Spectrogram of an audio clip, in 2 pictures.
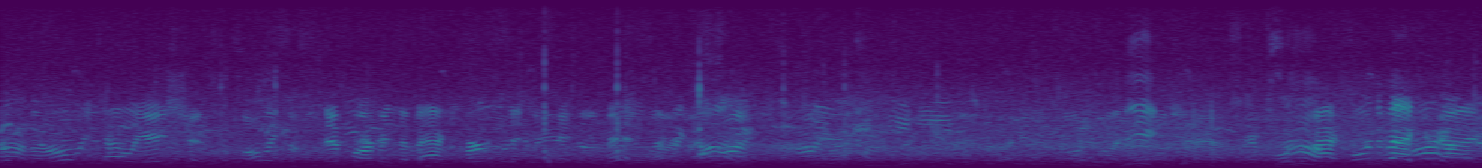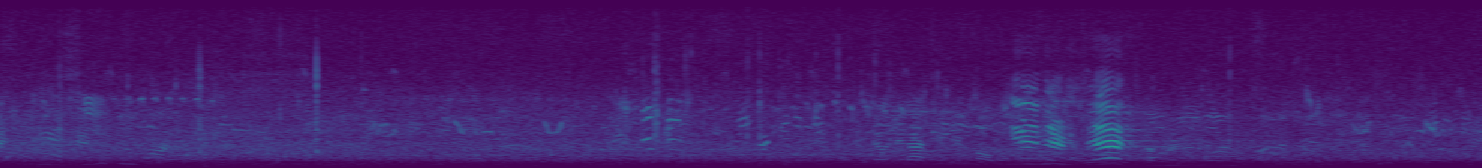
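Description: Distant shouting voices of players calling across an open soccer field, in short bursts, strongest about halfway through and again near the end.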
